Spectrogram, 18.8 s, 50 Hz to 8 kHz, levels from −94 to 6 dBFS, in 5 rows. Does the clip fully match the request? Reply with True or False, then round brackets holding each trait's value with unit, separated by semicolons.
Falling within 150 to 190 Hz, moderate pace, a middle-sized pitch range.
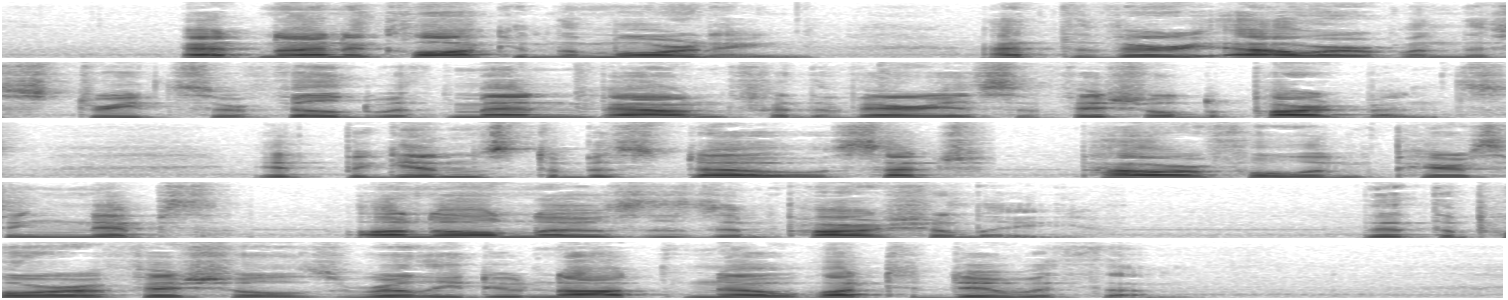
False (115 Hz; 155 wpm; 3.2 semitones)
